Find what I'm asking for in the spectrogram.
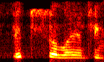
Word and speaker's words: Ypsilanti: Next up, we have WB8ODF, I'll try my best to pronounce this, Ypsilanti, Michigan. – Hi, everybody in the background there. I did hear the pronunciation, but yes, that is correct. Ypsilanti, Michigan, and I think a lot of people are going to like my idea here.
